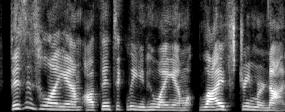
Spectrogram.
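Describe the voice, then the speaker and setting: Lively intonation and an animated tone from a woman at a moderate pace. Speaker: tarot reader and spiritual advisor. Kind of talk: impassioned educational rant to camera. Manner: loud; animated, aggressive-sounding.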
